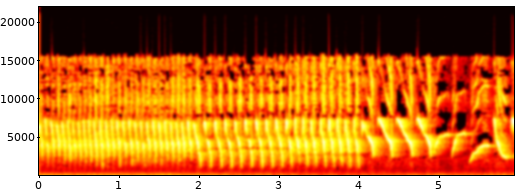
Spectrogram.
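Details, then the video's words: Fast tight-rolling canary trill meant to teach young canaries their song: a long, dense, even run of high chips that speeds into quicker pulses, ending with several sharp descending sweeps. "Kenari gacor Cuit cuit Ngerol rapat seperti ini yG Paling Cepat MEMANCING KENARI PAUD BELAJAR BUNYI"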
